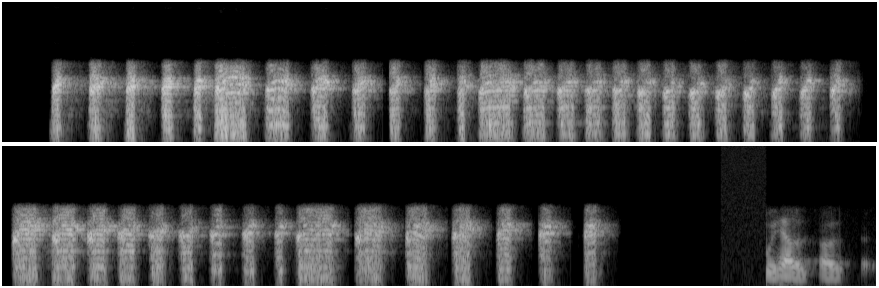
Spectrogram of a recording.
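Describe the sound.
A duck call blows a long, rapid run of sharp, loud quacks in a fast, even rhythm, a step up from soft into louder followed by a hammering triple to turn ducks back, pausing briefly midway before another quick burst, then a short final note.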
